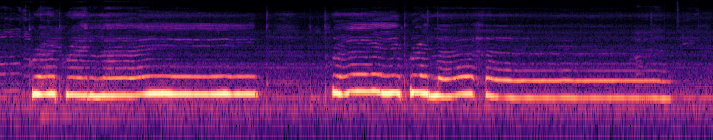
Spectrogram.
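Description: A single voice singing long held notes in a melody, broken by a few short pauses, with no clear accompaniment.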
